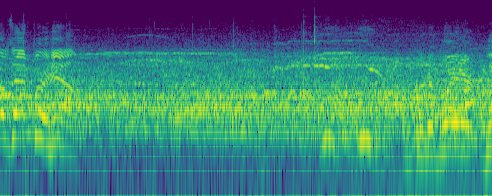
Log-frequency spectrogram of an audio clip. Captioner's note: crowd chattering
